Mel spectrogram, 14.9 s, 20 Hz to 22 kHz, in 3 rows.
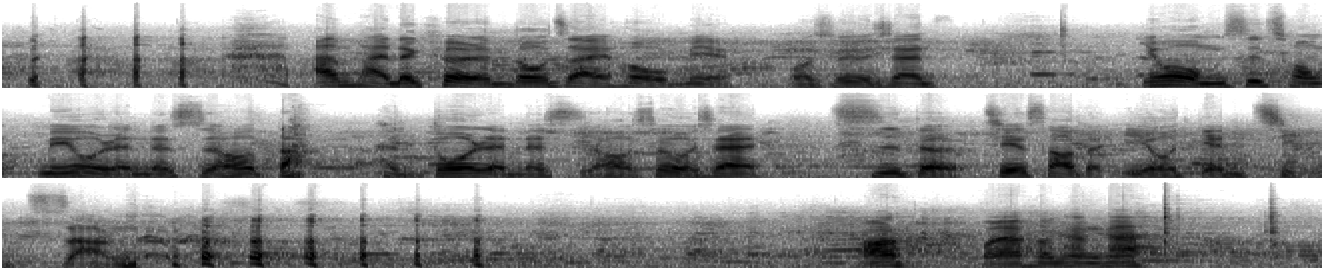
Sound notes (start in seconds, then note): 0.0 laughter; 10.3 laughs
